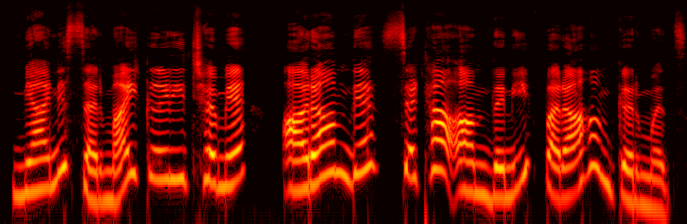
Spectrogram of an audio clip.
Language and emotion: Kashmiri, happy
